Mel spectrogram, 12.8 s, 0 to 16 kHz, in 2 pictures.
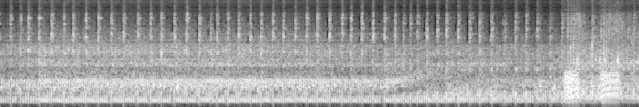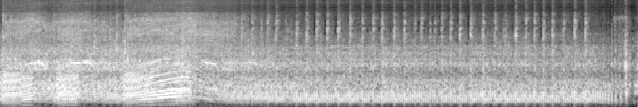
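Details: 2010 STIHL FS70-RC-E trimmer with semi-automatic choke, Grass Gator line fitted: bright buzzing idle, revs up and settles back cleanly, no bogging or sputter; owner notes flex crankshaft shakes it when revving; normal running.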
